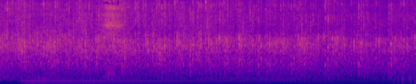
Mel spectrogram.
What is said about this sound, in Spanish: Vamos, dale un aplauso fuerte a Jesús.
